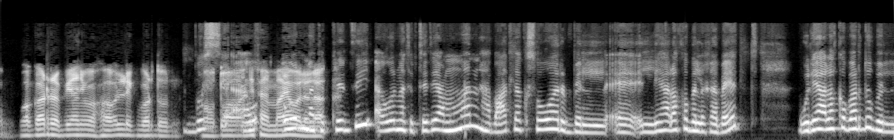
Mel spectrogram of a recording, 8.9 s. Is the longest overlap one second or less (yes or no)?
no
